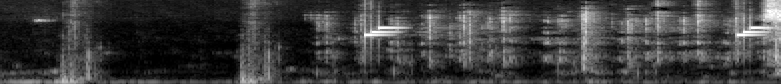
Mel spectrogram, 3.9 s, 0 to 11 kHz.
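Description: Mouse clicks while playing the horror game Garten of BanBan 3: several sharp, irregularly spaced clicks, some louder than others, over a faint background.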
